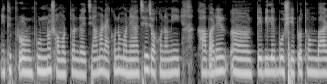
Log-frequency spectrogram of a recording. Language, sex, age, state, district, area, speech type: Bengali, female, 60+, West Bengal, Purulia, rural, spontaneous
